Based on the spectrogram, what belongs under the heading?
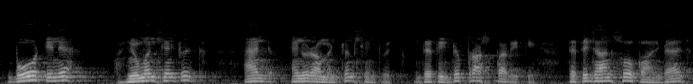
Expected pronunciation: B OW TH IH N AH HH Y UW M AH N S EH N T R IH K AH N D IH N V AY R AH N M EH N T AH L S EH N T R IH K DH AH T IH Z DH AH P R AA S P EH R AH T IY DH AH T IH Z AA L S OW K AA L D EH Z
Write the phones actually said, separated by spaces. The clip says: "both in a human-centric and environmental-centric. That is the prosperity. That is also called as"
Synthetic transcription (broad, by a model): B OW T IH N AH HH Y UW M AH N S EH N T R IH K AH N D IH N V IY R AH M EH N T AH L S EH N T R IH K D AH T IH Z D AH P R AA S P EH R AH T IY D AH T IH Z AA N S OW K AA N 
